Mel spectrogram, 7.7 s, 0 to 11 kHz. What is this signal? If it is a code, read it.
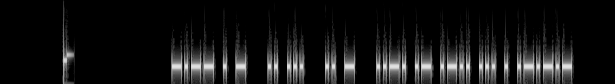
Morse code, heard as a keyed tone, about 30 wpm, 700 Hz. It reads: YET IS IT FALSE.
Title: Sentences from Top 1600 Words 30wpm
